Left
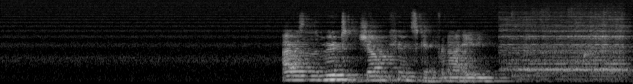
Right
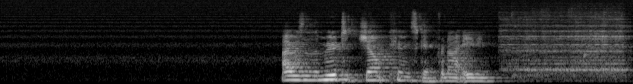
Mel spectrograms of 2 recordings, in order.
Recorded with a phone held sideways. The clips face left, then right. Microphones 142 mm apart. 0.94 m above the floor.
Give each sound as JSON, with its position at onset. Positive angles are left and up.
{"t": 2.8, "sound": "a woman speaking", "side_deg": -65, "distance_m": 2.0}
{"t": 5.0, "sound": "a running tap", "side_deg": 40, "distance_m": 6.0}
